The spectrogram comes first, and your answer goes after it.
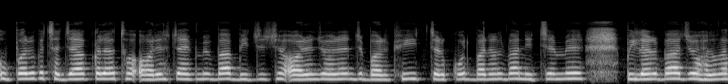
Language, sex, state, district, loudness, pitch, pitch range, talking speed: Bhojpuri, female, Uttar Pradesh, Ghazipur, -15 LUFS, 245 Hz, 240-255 Hz, 205 wpm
